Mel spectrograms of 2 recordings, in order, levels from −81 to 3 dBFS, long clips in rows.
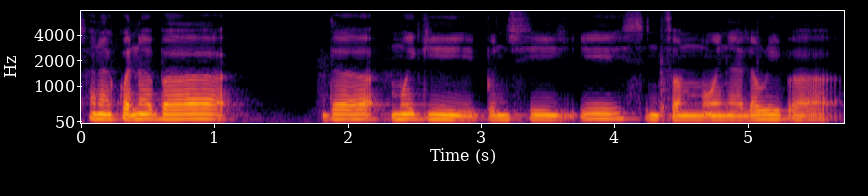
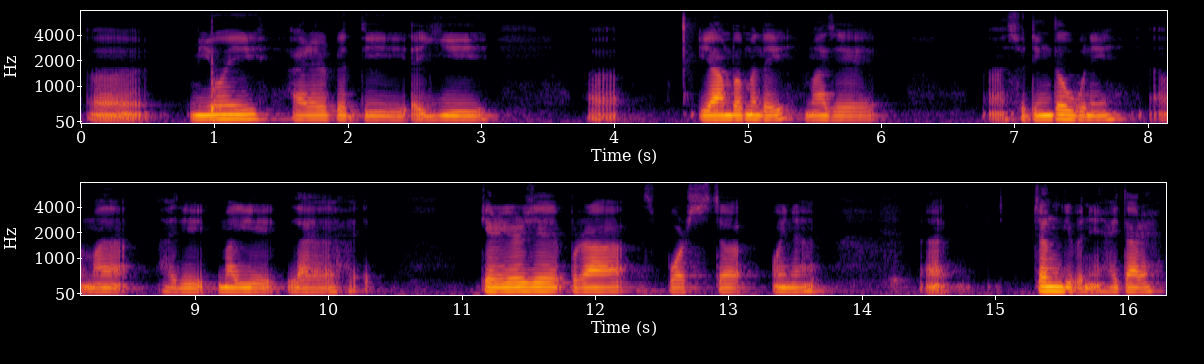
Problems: none marked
